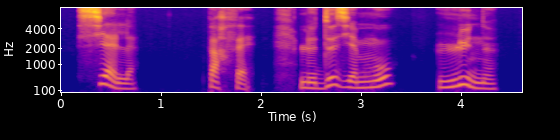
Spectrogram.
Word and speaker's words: lune: Le deuxième mot, lune. L U N E. Vous vous souvenez de notre son U ? Les lèvres dient en avant bien arrondi. Lune.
